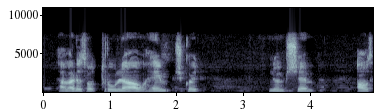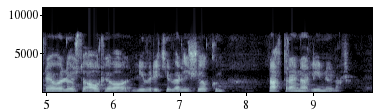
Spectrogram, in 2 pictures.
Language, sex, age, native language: Icelandic, male, 40-49, Icelandic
